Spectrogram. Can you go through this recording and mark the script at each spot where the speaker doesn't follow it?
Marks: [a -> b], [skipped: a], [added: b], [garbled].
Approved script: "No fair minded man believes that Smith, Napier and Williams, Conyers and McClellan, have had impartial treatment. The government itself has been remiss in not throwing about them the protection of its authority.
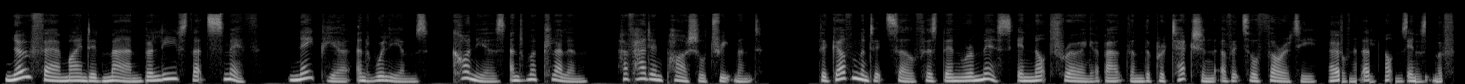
"No fair minded man believes that Smith, Napier and Williams, Conyers and McClellan, have had impartial treatment. The government itself has been remiss in not throwing about them the protection of its authority. [garbled]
